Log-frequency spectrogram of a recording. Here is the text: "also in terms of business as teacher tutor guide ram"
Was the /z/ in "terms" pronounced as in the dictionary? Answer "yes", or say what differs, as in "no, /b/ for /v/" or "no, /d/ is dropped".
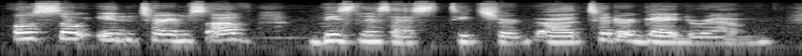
no, /s/ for /z/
